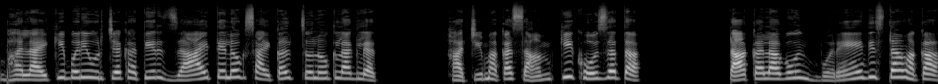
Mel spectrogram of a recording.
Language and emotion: Goan Konkani, happy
